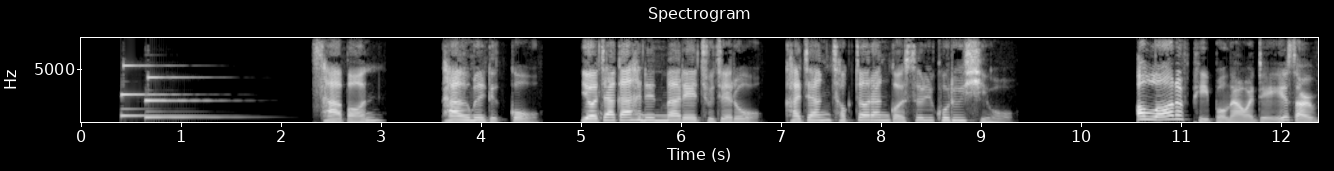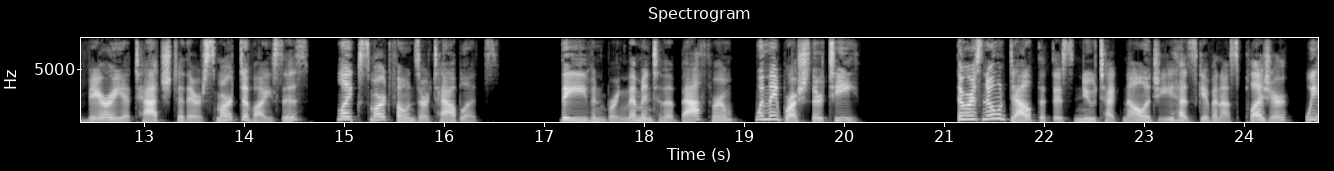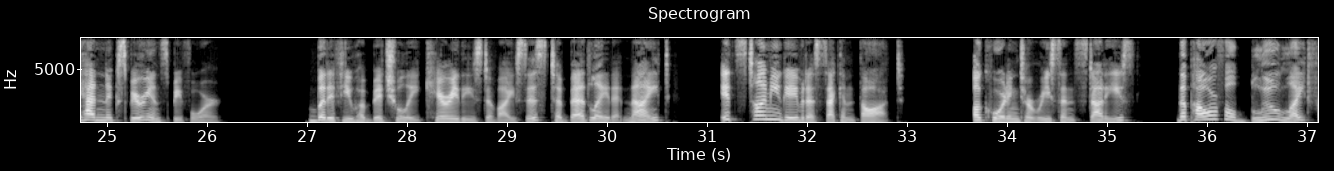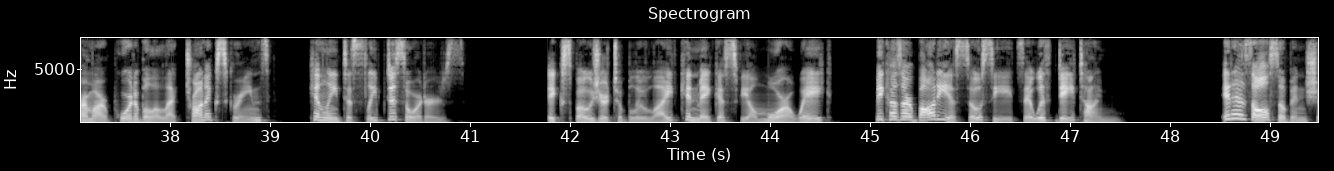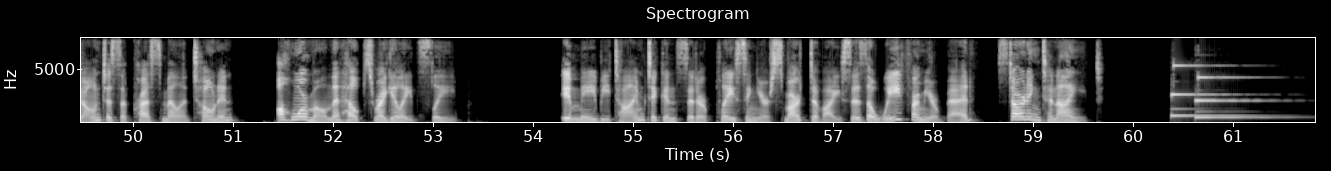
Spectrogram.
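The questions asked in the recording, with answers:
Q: 다음을 듣고 여자가 하는 말의 주제로 가장 적절한 것을 고르시오.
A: 스마트 기기의 블루라이트가 수면에 미치는 악영향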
